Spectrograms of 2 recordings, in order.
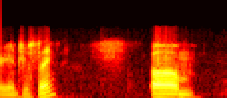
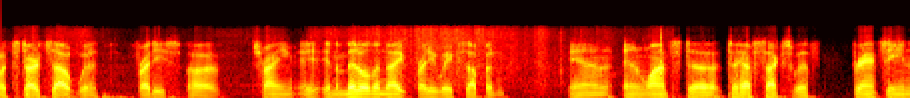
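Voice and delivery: normal talking voice

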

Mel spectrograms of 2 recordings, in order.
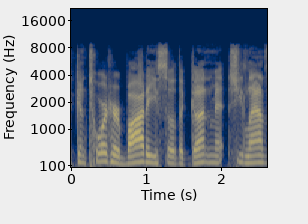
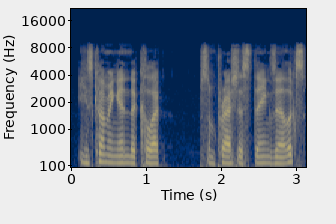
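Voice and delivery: ordinary delivery

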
